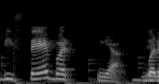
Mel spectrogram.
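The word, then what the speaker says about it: bistec: the team the team the term mistake it's pronounced be stay but yeah but it's spelled mistake and we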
